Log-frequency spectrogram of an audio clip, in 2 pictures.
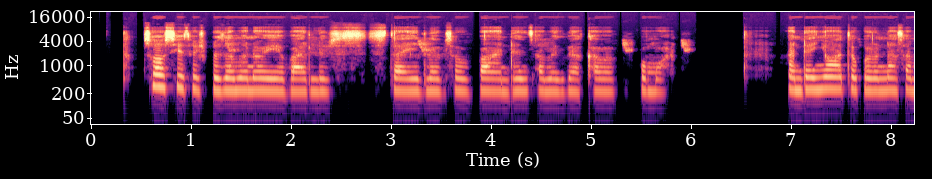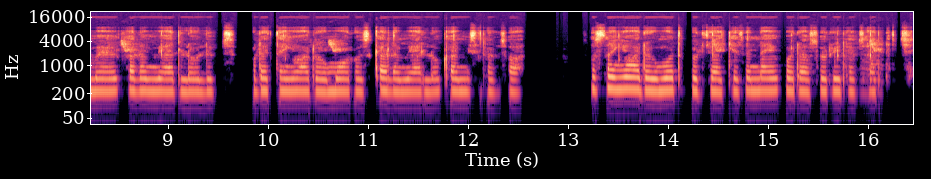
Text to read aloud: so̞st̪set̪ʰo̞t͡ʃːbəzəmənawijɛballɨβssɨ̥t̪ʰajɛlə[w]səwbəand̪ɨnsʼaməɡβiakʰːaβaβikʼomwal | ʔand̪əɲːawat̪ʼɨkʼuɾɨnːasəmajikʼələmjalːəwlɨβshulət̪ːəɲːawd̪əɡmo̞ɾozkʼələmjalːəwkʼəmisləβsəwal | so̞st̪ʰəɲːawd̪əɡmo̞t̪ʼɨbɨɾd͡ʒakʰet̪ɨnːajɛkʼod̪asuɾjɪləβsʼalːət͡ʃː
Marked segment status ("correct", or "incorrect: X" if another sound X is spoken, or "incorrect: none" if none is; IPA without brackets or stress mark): incorrect: β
